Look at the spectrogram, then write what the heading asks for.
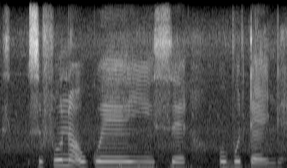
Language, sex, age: Xhosa, female, 26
